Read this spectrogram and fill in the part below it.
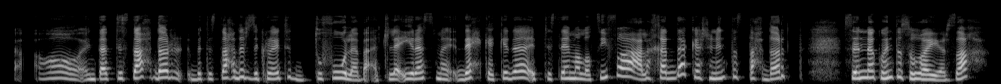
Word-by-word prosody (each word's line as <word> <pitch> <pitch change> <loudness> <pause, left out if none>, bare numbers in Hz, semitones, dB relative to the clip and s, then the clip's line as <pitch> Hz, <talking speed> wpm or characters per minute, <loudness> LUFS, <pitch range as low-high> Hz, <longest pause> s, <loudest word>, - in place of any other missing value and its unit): أ - - -16 0.2
آه. 265 -3 -4
أنت 240 +2 0
بتستحضَر 295 +3 +2
بتستحضَر 255 +6 -2
ذكريات 260 +2 -3
الطفولة 255 +2 -1
بقى، 195 -1 -7
تلاقي 240 +5 0
رسمة 265 -3 -1
ضحكة 265 0 0
كده، 295 +5 +1
ابتسامة 260 +2 -1
لطيفة 305 - -1
على 360 -5 +4
خَدّك، 300 - 0
عشان 275 -3 -1
أنت 330 +5 -3
استحضَرت 280 0 -2 0.5
سِنّك 310 +1 +3
وأنت 320 +5 +2
صغير 235 - +3
صح؟ 255 - 0
275 Hz, 140 wpm, -22 LUFS, 250-300 Hz, 0.5 s, على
